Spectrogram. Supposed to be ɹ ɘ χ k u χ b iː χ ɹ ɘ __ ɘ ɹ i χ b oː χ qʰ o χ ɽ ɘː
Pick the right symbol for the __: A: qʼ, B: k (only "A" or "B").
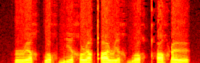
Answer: A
